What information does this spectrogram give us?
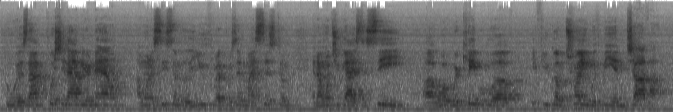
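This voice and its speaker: An older man, a martial arts teacher, speaking in a relaxed, rambling way to a workshop group. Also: medium pitch. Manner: relaxed, rambling, warmly introducing. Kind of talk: workshop talk to students. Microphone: far from the mic. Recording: echoey room from far off, hum.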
